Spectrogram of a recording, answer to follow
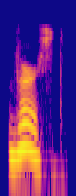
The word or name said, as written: werste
